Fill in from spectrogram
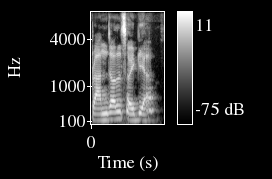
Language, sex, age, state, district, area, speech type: Assamese, male, 60+, Assam, Kamrup Metropolitan, urban, spontaneous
